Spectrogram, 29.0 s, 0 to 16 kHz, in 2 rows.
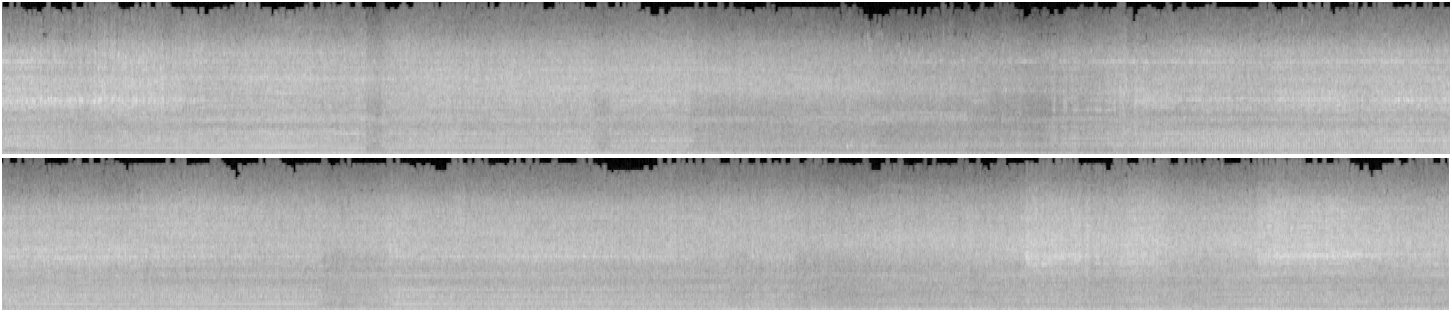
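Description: KTM Duke 390's single-cylinder engine and exhaust pulling hard on the move, the revs climbing and then dropping briefly at each gear change, several times over, under heavy wind rush.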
